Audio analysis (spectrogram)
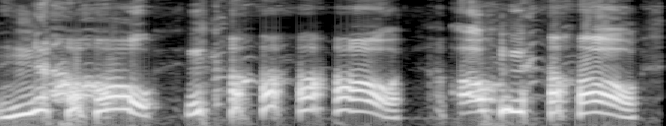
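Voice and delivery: high, loud laughing no's; breaking into laughter while protesting. Real, not acted. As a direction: laugh through the denial. Accused by game, laughing protest.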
